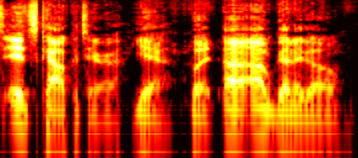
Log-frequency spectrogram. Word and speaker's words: Calcaterra: actual last name, but I'm gonna call him Calcutta. Calcaterra? Yeah, it's Calcutta. Calcutta. It's Calcutta. I didn't know if I was pronouncing it right.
